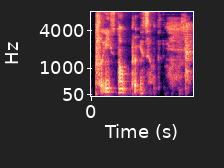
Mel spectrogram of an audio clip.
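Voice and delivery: slow, hushed begging; whispered plea. Acted. Buddhas pleading with you, slow whisper. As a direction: implore them in a soft whisper.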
